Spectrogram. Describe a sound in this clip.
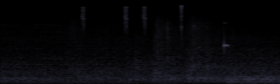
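Soft electronic menu clicks tick a few times.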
